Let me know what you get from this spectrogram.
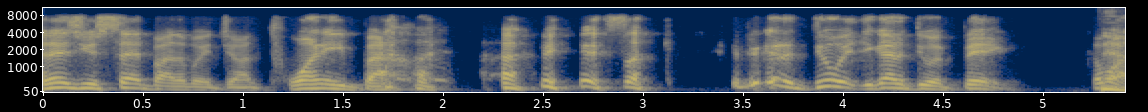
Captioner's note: laugh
